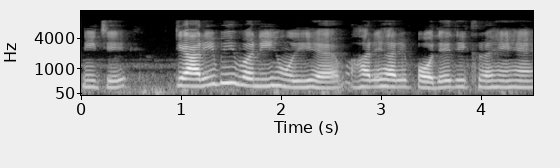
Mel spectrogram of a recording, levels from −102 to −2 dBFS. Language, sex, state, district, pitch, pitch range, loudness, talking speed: Hindi, female, Punjab, Pathankot, 230 Hz, 215-250 Hz, -19 LUFS, 160 wpm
